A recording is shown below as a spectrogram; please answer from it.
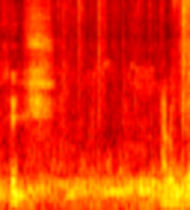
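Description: Domestic pigeons of the Koka and Kaldom breeds coo in low, throaty rolling calls, close and steady, while someone talks over them.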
